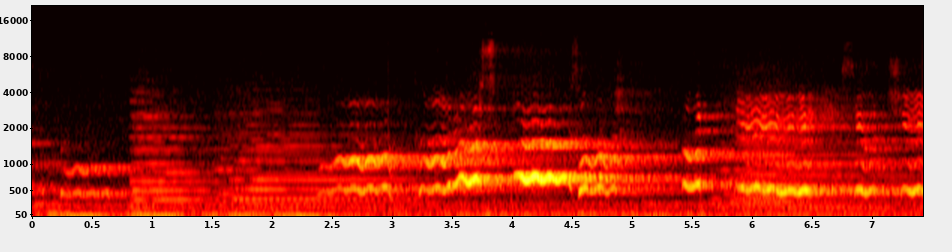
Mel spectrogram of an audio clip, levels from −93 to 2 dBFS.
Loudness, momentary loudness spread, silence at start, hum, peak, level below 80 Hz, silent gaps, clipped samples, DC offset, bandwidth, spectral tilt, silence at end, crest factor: -29 LUFS; 25 LU; 0.05 s; none; -12 dBFS; -50 dBFS; none; under 0.1%; under 0.1%; 9.8 kHz; -6 dB/octave; 0 s; 18 dB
